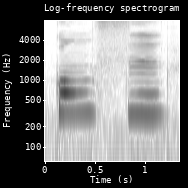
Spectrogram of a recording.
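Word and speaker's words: 公司: 公司公司. Is that first tone, first tone?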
